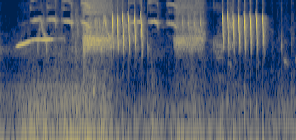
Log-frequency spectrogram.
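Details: Bar-winged prinia singing in ngebren style, described as dense and long; a thin rising whistle opens, then bursts of rapid sharp high notes in short runs with brief pauses between them.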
